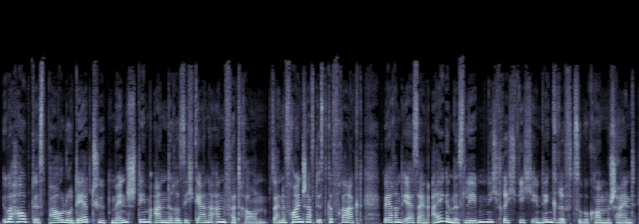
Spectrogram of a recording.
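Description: Woman, standard German accent, radio critic, scripted review, mid pitch, dry studio sound. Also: moderate pace, few pauses, no echo. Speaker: audiobook reviewer.

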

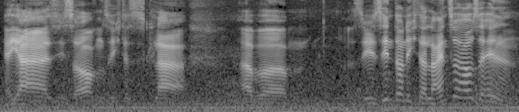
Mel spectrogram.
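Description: A man's voice: fairly low pitch, lively intonation, normal speed, sharp tone, a little hiss or hum. An actor playing a polite, reassuring male acquaintance over the telephone in a German radio play. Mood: solicitous. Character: solicitous, eager male acquaintance offering comfort.

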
